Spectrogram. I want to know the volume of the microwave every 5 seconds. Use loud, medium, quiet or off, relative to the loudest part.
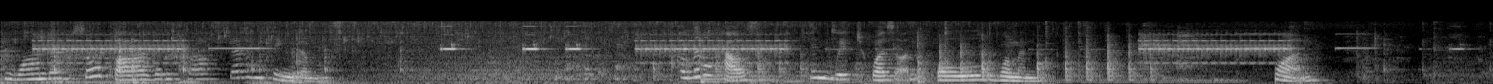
loud, loud, quiet.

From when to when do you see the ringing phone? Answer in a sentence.
The ringing phone can be heard from 0.3 to 1.9 s, from 6.3 to 8.0 s and from 11.3 to 13.0 s.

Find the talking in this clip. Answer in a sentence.
You can hear the talking from 0.0 to 3.5 s, from 6.8 to 10.5 s and from 12.8 to 13.2 s.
